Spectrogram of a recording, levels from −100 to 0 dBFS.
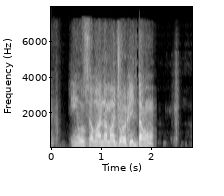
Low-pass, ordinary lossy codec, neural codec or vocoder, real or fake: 7.2 kHz; AAC, 32 kbps; codec, 16 kHz in and 24 kHz out, 0.6 kbps, FocalCodec, streaming, 2048 codes; fake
